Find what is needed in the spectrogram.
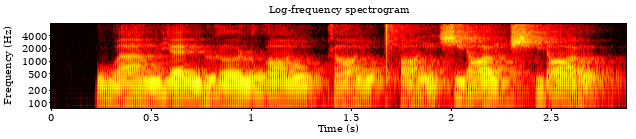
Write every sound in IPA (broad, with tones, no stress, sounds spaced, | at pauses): w ä˧˥ n̪ j ɛ˥˩ n ɻ ɤ˥ ɻ w ɑ˥ ŋ k ɑ˧˥ ŋ pʰ ɑ˨˩ ŋ ɕ j ɑ˥ ʊ̯ t͡ɕʰ j ɑ˥˩ ʊ̯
